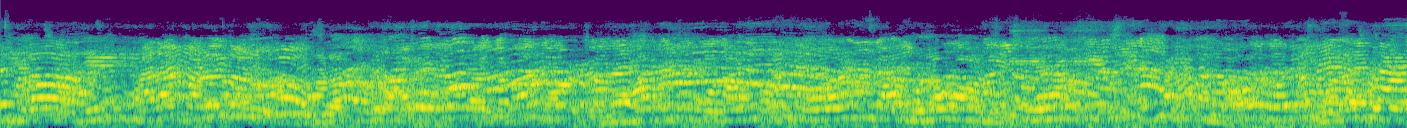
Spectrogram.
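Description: Young children's voices talking and calling out over one another, a continuous high-pitched overlapping chatter.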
